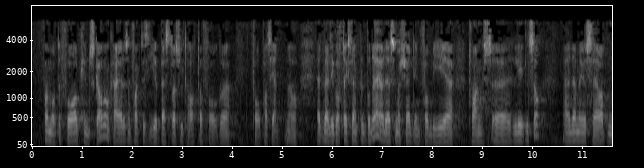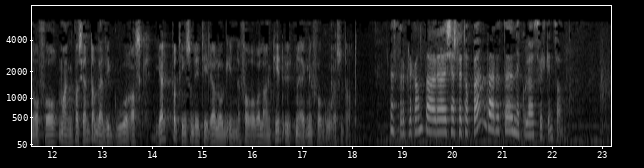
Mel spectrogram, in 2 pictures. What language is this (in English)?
Norwegian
